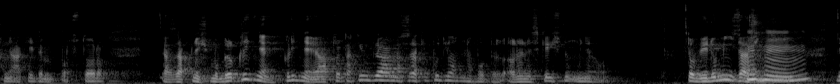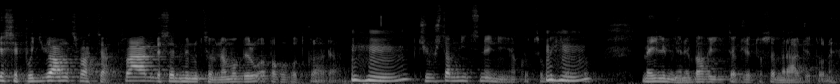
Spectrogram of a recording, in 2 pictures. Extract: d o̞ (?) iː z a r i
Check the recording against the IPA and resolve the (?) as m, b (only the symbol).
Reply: m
